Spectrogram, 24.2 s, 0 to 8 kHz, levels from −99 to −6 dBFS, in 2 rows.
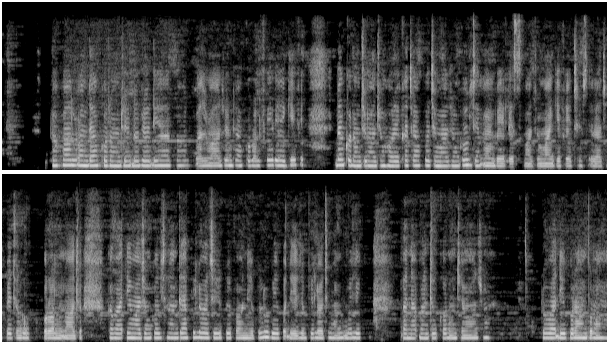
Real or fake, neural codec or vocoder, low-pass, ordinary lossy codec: real; none; 7.2 kHz; AAC, 48 kbps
